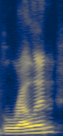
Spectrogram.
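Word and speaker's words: ghrelin: gr grin gin I I used to say it wrong so I'm like retraining my brain gin leptin and gin are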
